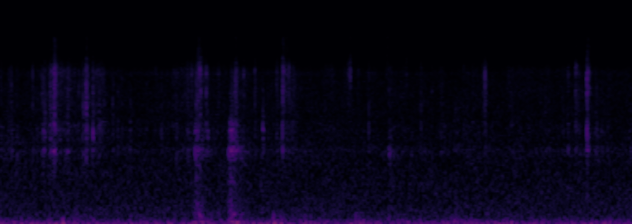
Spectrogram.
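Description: Quiet outdoor background: a steady low rumble with a few faint, scattered clicks and taps.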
